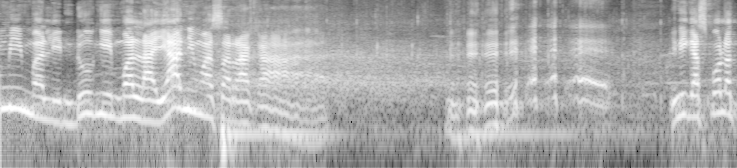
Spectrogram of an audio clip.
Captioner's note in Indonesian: tertawa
